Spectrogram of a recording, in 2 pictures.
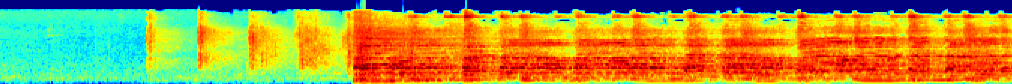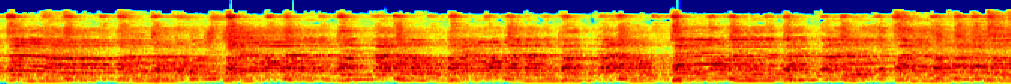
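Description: Male vocal ensemble singing a cappella in close harmony over a steady sung bass line. The song starts about three and a half seconds in, after four short sharp clicks about half a second apart.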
